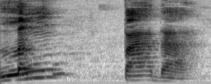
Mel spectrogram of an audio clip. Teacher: antepenúltima sílaba é a sílaba tônica lan lâmpada a antepenúltima sílaba então essa palavra ela é proparoxítona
